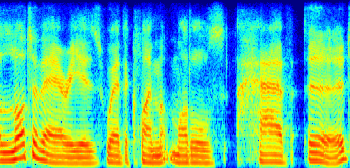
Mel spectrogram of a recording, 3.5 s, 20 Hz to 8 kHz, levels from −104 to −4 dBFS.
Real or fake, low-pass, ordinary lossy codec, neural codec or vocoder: fake; 7.2 kHz; Opus, 32 kbps; codec, 16 kHz in and 24 kHz out, 1 kbps, XY-Tokenizer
